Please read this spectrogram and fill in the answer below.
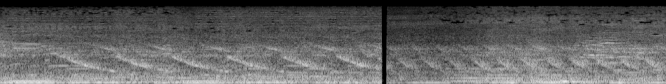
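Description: Background music with a steady bass line under a repeated siren-like falling sweep, about two sweeps a second. The sound cuts out briefly about halfway, then comes back with shorter, quicker sweeps.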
